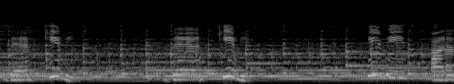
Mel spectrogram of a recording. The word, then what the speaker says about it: Kiwi: Here comes kiwi, which is pronounced the same as in English. Their kiwi.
